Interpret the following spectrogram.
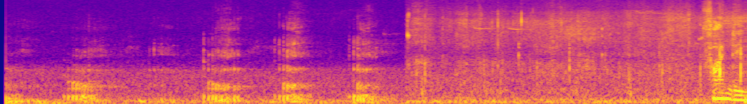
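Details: Fallow deer; rutting groan; rutting bucks groaning constantly during the rut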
